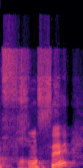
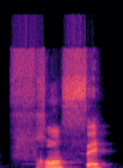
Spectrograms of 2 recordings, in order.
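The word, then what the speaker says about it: français: and you know that we put this little thing under the sea to avoid a pronunciation mistake that would be je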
